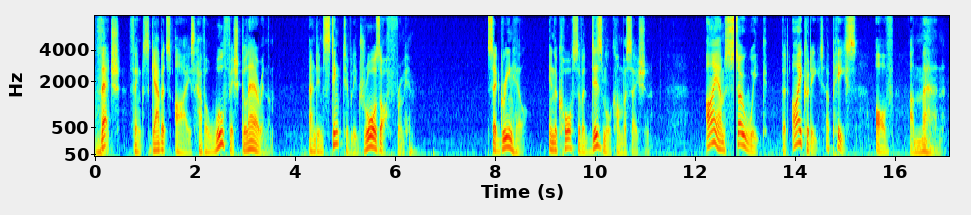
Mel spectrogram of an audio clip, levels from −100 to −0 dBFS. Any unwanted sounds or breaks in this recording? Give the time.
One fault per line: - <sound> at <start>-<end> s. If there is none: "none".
- dropout at 12.8-12.8 s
